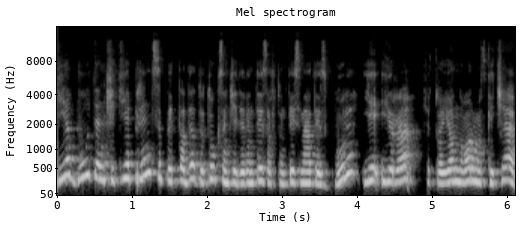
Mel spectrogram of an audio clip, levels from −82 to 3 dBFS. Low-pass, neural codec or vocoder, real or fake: 14.4 kHz; vocoder, 48 kHz, 128 mel bands, Vocos; fake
